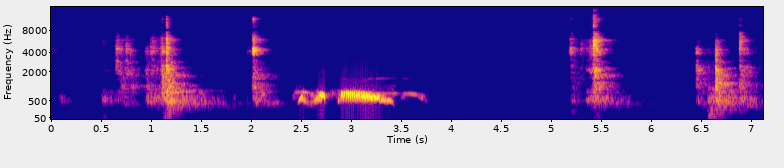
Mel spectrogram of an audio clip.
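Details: Tame decoy spotted dove at Tết time, cooing in the urging 'thúc gù' style meant to stir wild doves; a single low, drawn-out hoot sits between sharp clattering knocks and rustles.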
